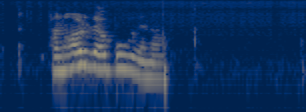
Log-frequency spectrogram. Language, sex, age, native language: Icelandic, female, 9, German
